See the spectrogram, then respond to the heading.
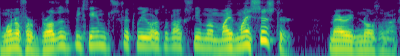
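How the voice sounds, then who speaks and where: With a New York accent, a man talks at a fairly quick pace in a fairly high pitch and lively intonation. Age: 70s. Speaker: klezmer musician. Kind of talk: oral history interview. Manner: repetitive, stuttering restarts.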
